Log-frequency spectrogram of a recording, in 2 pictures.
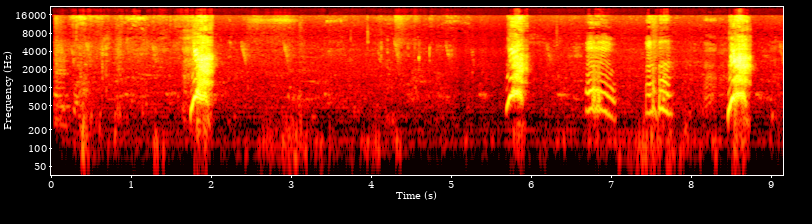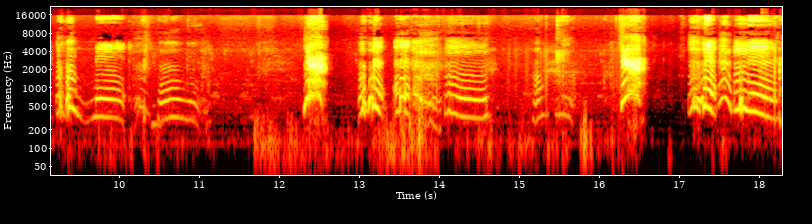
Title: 3 MONTHS OLD BABY LAUGHING WHILE HICCUP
